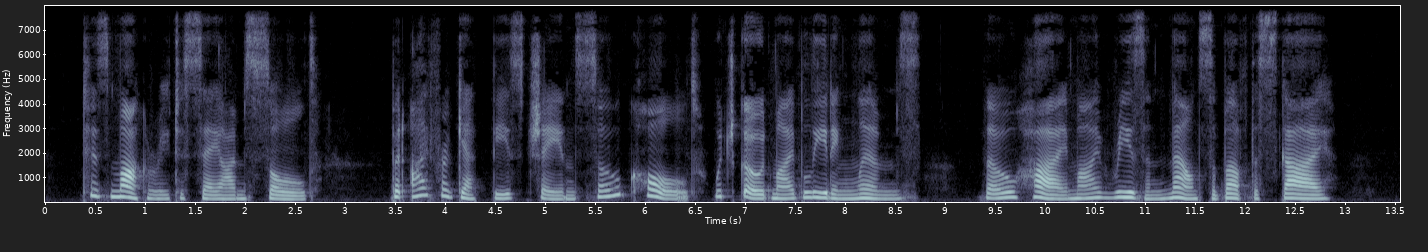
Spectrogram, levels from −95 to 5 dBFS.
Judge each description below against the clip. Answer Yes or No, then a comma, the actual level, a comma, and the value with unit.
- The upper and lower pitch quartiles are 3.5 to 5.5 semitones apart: Yes, average, 5.0 semitones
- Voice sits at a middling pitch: Yes, medium, 170 Hz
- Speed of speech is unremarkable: No, slow, 115 wpm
